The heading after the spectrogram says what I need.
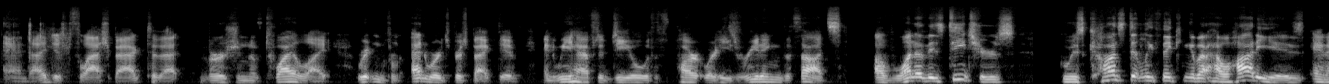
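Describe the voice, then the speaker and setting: A man's voice: on the low side, a bit bright, poor audio. A man co-hosting a comic read-aloud of bad fan fiction, amused and mocking, with casual sweary commentary. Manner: amused, mocking, breaking into chuckles.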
